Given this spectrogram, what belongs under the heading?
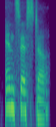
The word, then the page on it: ancestor: Indian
